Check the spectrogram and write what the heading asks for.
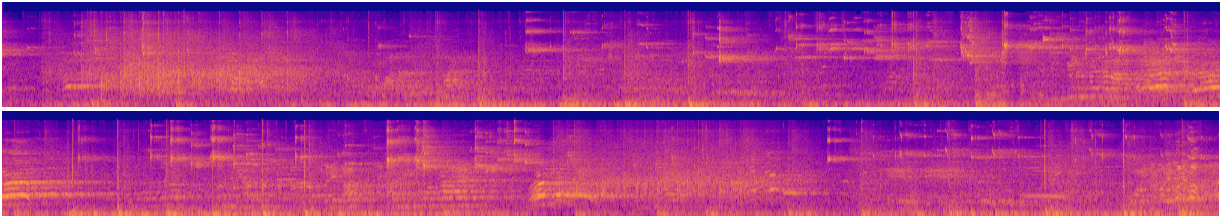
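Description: Basketball game sounds in a large, echoing gym: a ball bouncing on the hardwood court with players' voices calling out.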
